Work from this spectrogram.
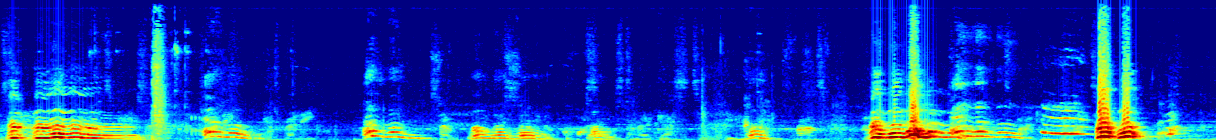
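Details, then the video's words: Two dogs, a jug and a husky, howling together: a series of drawn-out, wavering, falling howls with short pauses between them, ending in louder overlapping cries. "jug and huskey howling together"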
